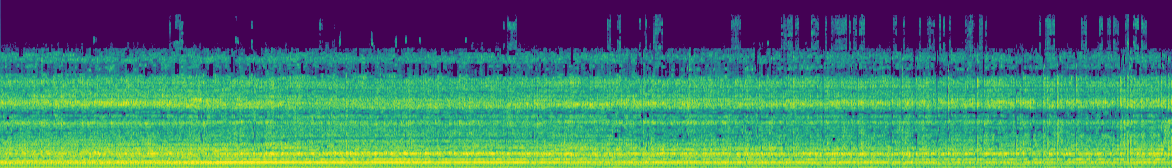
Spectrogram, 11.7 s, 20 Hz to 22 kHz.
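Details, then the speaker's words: Sub-Zero UC-24BG/S/TH 24" wine cooler sealed-system repair, vacuum pump about 2–3 minutes into pull-down as its noise begins changing; steady low drone with even fast pulsing, no knocks or rattles; normal vacuum pump operation. "Run your vacuum for about 2 minutes or 3 minutes, and then after that, after 2 minutes, you see your vacuum is changing its noise too. Right now it's a different noise."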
